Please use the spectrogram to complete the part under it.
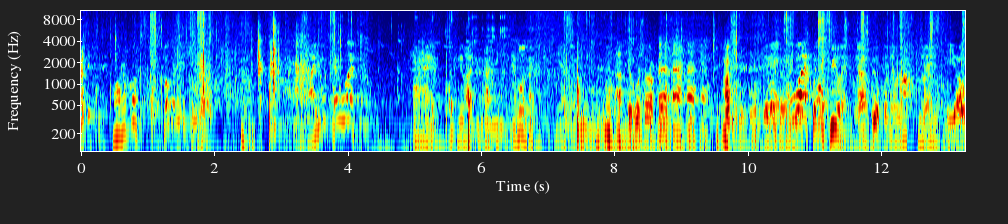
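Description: Several men talk with animation close by, outdoors.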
